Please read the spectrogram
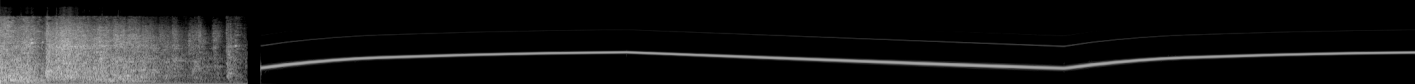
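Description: A loud, noisy crash-like burst dies away over the first two seconds. It is followed by a siren wail: one clean whistle-like tone slowly rising, falling and rising again, about eight seconds to a full cycle.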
